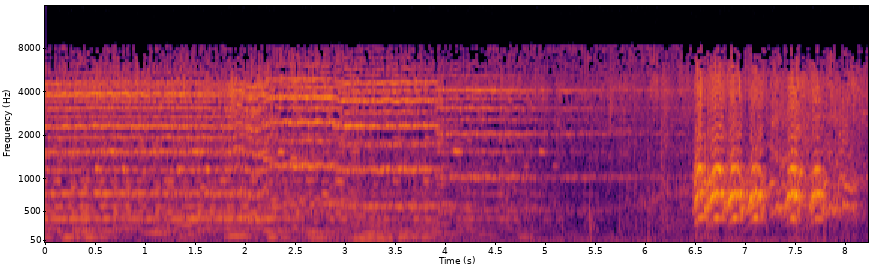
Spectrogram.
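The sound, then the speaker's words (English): A dog, Yukon King, Sergeant Preston's husky, barks loudly and excitedly in a rapid burst near the end, following several seconds of sustained, swelling musical tones that fade out. “Back to the days of the gold rush, with Sergeant Preston and his wonder dog, Yukon King, as they beat the challenge of the Yukon.”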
